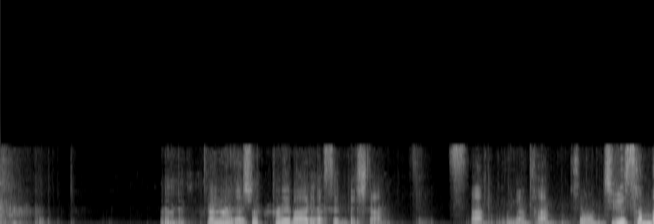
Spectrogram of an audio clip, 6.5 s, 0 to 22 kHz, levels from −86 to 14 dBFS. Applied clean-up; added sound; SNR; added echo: neural mask model RNNoise.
